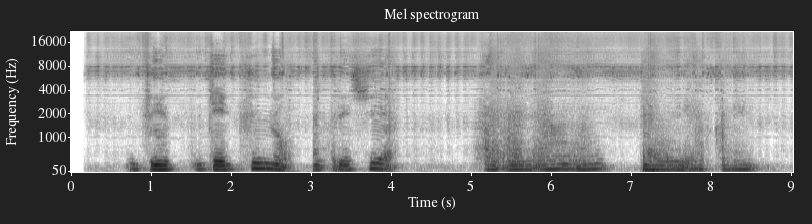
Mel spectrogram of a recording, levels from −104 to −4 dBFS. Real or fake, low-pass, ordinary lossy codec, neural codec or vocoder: fake; none; none; codec, 44.1 kHz, 1.7 kbps, Pupu-Codec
